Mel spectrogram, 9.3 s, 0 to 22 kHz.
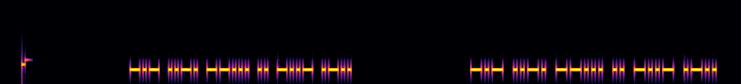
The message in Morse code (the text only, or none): KF7IXL KF7IXL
